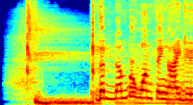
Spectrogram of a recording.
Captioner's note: logo clicks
